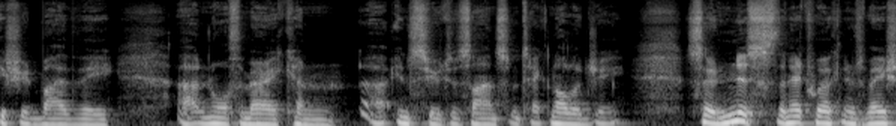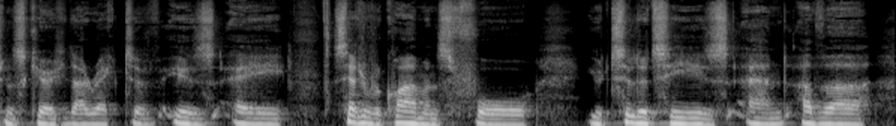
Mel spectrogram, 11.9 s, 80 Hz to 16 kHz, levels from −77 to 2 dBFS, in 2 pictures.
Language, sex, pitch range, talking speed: English, male, 130-145 Hz, 145 wpm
